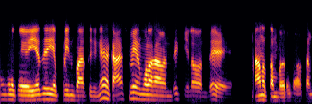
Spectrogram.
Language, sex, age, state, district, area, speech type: Tamil, male, 45-60, Tamil Nadu, Pudukkottai, rural, conversation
